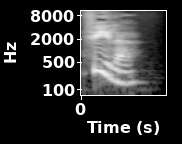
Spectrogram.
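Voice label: "feeler", British English, dictionary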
